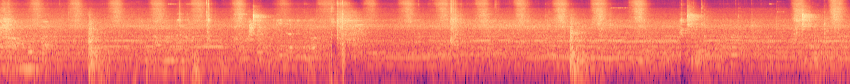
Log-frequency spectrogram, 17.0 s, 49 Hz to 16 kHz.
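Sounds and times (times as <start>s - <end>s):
workshop machinery noise: 0.0s - 17.0s.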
